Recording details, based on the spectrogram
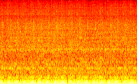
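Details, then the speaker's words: Motorcycle that sat outside for a year, first start; low lumpy beat with uneven, slightly stumbling rhythm, didn't seem to want to start up fully and was sketchy at first; hesitant running after long storage. "The bike didn't sound like it wanted to start up all the way though. When I first started it, it was a little sketchy."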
